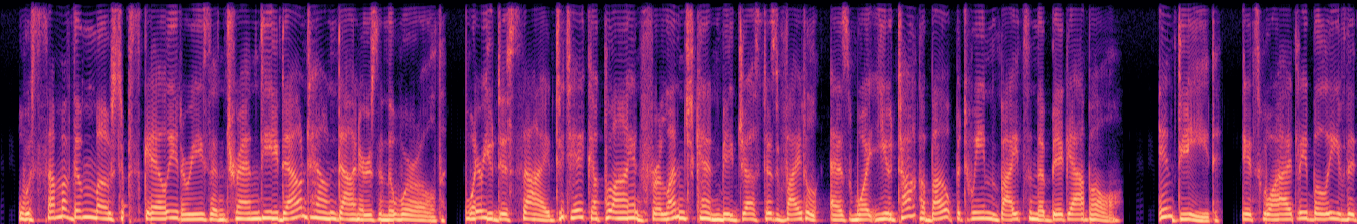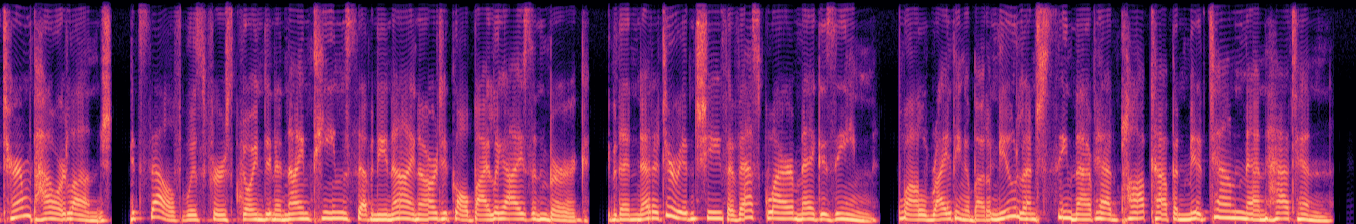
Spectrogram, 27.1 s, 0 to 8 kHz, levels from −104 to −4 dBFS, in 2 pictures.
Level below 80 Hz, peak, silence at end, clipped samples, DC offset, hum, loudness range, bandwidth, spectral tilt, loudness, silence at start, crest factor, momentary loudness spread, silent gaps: -50 dBFS; -4 dBFS; 0.25 s; under 0.1%; under 0.1%; none; 2 LU; 8 kHz; -7 dB/octave; -17 LUFS; 0.2 s; 12 dB; 5 LU; none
